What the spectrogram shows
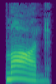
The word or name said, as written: maud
